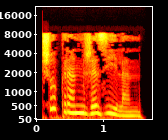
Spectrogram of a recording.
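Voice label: thank you very much, arabic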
